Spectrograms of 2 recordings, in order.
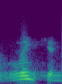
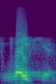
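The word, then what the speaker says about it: Laken: her name you know he called her Lincoln Riley Mr President Lincoln Riley is a coach USC with it's lak Riley and he pronounced her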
